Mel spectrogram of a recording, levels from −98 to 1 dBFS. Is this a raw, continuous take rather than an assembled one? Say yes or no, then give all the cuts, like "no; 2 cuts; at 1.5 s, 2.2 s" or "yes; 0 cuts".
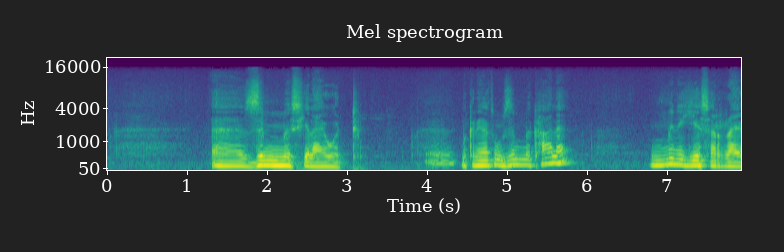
yes; 0 cuts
